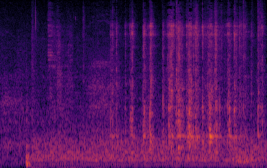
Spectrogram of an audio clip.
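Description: Metal spoon stirring thickened maple syrup in a stainless steel bowl, a quick, uneven run of clicks and taps against the bowl. A steady low hum starts about half a second in and runs under it.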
